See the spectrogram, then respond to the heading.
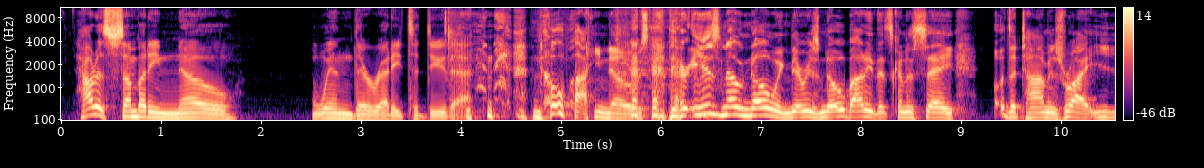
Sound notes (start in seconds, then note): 5.4 laughs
